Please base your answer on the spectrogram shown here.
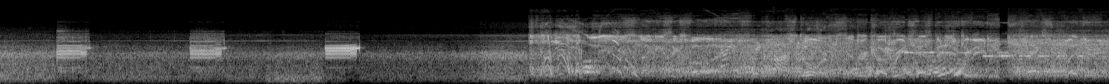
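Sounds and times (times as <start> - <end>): warbling two-tone data bursts: 1.9 - 3.7
radio hiss: 4.8 - 11.0.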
